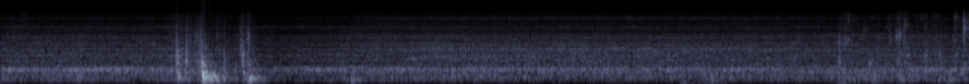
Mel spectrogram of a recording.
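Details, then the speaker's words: Electric hot-water boiler heating system being refilled after a rebuild: a low, steady rush of water with gurgles and knocks as trapped air purges from the lines; the system has an automatic bleeder. "it goes a little bit of good chunk of it out okay and just the trailer while on I should be able to push that down and get some air out"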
